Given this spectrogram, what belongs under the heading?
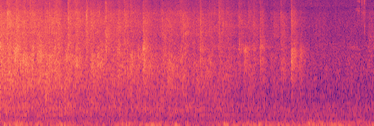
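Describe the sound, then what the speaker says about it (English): Audience applause at a felicitation ceremony in Pernambut, a dense, steady wash of clapping filling the room for about five seconds without pause. "please give him a round of applause"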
